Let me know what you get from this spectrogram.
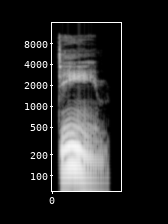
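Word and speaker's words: disme: The very first coinage of the United States Mint included a small silver coin called a half dime pronounced deem an old French word for tenth, hence halftenth.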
